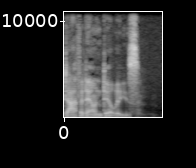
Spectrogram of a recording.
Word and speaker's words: Daffodowndillies: Part 1 the duality of daffodillies. Later, I'll learn this play is actually called The Duality of Daffodowndillies. But, like, come on. Seriously expect me to nail that pronunciation on a cold read?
